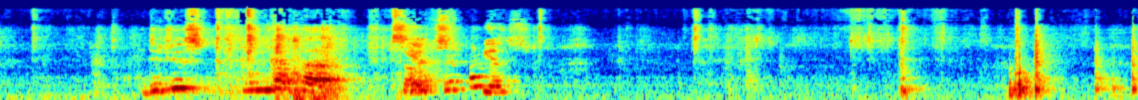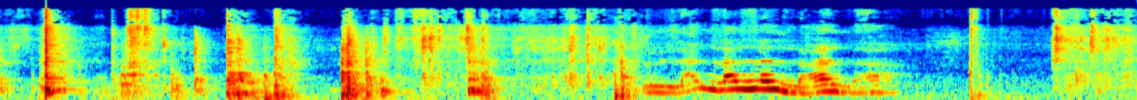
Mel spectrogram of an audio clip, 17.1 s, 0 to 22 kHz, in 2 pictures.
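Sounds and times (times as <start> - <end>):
utensils and containers clattering: 7.6 - 13.4, 16.4 - 17.0.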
